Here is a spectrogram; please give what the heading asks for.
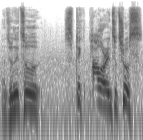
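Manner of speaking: put-on high, slow French accent. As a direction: play Emile, the French guy. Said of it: "Is a French character gonna come out".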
